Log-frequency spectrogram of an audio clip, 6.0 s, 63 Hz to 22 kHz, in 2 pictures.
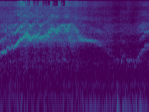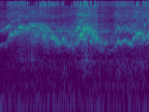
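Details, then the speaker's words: Redcat Volcano 16 mini monster truck after brushless conversion, non-adjustable mesh, driven outdoors at high speed: shrill squeal sweeping with throttle over faint motor hum; poor pinion-to-spur gear mesh. "the first thing that's immediately apparent is the gear mesh is still not perfect so it's it absolutely screams like and it's not in a good way it's a very unpleasant almost like high-pitched squeak like squeaking noise"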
